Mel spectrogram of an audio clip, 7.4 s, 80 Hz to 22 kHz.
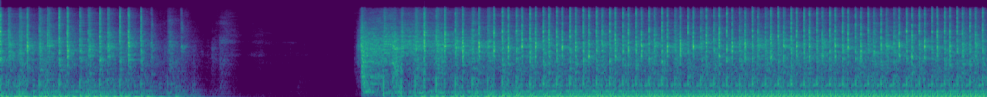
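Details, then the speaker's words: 1996 Harley Heritage Softail Nostalgia Evo V-twin, roughly 20,000 miles, sat for years, just revived: briefly cuts out, refires, then settles into a steady even loping cold idle, normal. "well still cold foreign all right y'all well thanks for sticking with us getting this old Evo bike running that's been sitting for a long time"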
